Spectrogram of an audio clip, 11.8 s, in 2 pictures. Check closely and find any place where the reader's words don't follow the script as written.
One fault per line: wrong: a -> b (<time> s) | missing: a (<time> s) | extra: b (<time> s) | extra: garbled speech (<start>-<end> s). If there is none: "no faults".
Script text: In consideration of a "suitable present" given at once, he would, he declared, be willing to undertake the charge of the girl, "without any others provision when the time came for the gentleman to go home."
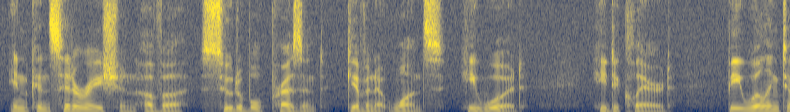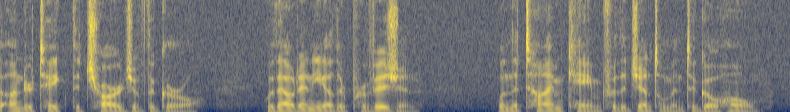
wrong: others -> other (8.3 s)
